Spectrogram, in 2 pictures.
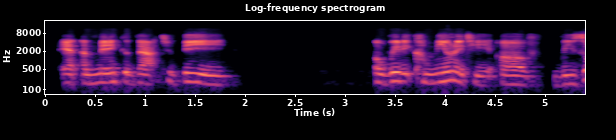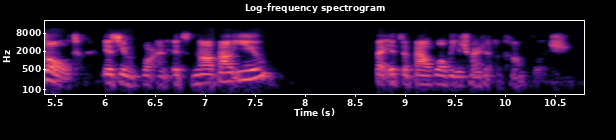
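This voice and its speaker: The speech moves at a fairly slow pace with long, frequent pauses. Pitch varies in an ordinary way. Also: woman, fairly low pitch for a woman. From outside the US, immigrant. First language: not English. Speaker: business leader, guest speaker. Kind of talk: panel interview. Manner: halting, many fillers and restarts.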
